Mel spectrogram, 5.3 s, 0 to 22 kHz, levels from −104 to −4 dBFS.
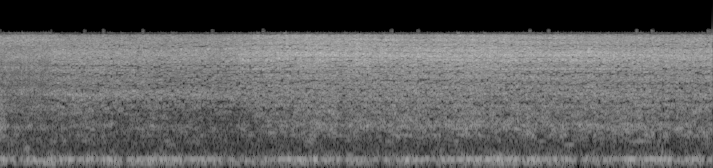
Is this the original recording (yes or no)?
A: yes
